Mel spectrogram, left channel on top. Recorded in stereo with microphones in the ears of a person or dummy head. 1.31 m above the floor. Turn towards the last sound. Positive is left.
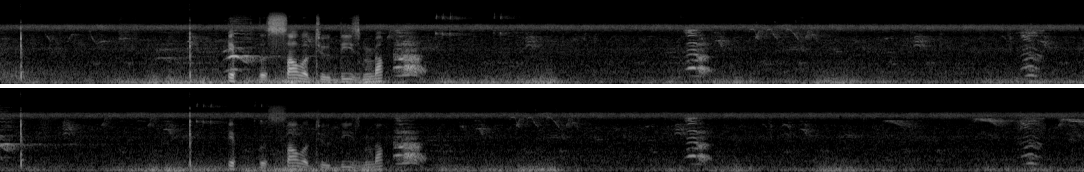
turn(degrees=5)  # may be behind; listen again after turning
